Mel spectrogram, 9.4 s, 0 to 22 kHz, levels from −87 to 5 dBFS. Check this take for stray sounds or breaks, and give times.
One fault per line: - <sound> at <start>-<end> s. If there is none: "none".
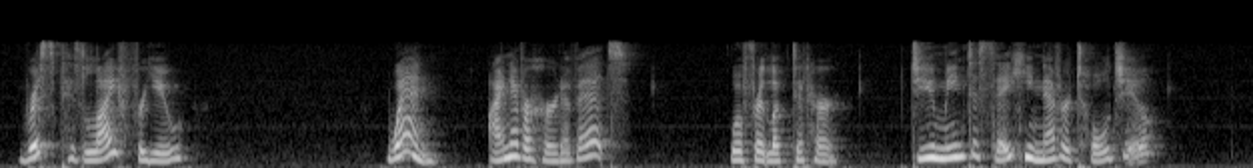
none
